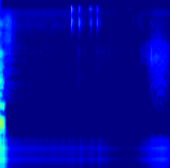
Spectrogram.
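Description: Near silence, with a few faint computer clicks about a second in as the debugger is stepped on to the next line of code.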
